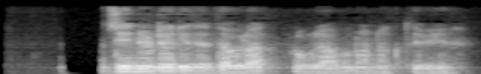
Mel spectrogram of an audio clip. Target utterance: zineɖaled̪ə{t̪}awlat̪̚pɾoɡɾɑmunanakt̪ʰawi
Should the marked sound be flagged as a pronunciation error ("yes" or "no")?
yes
